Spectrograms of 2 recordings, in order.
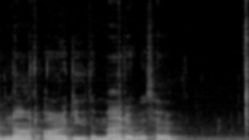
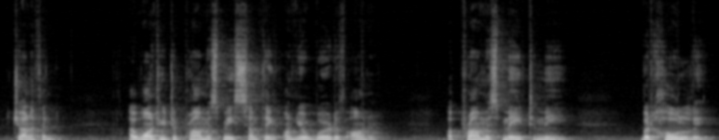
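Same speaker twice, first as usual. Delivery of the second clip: put-on higher, urgent young wife's voice; Mina; 10 semitones higher, 4 dB louder than usual. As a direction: plead with him earnestly for the promise. Mina begs Jonathan's promise.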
